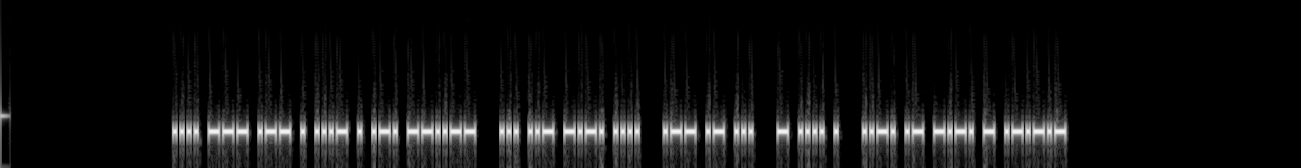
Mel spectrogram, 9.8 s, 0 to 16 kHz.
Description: Morse code, heard as a keyed tone, about 41 wpm, 700 Hz. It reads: HOWEVER, SUCH WAS THE FACT.
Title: Sentences from Top 1000 Words - Review Part 3 - 45wpm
